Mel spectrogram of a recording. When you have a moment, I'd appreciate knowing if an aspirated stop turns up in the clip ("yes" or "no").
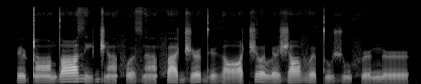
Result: no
